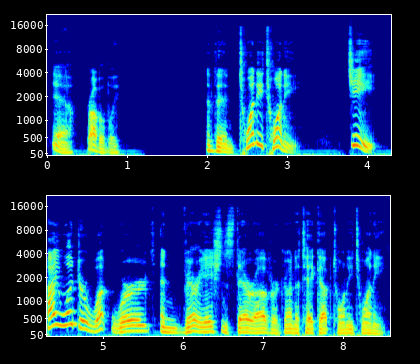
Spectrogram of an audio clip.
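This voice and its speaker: A man's voice: medium pitch, huge pitch swings, moderate pace, a little mellow. A man hosting a casual podcast, reading out lists and adding informal, rambling asides. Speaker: podcast host.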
